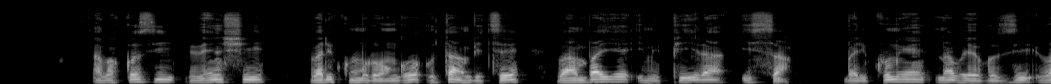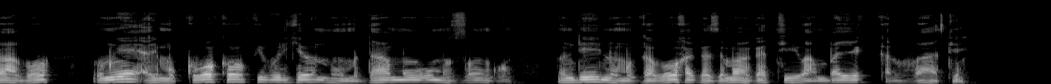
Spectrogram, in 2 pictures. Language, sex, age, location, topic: Kinyarwanda, male, 25-35, Kigali, health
